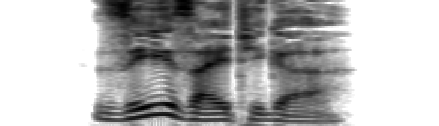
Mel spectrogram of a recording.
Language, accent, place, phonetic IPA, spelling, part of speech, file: German, Germany, Berlin, [ˈzeːˌzaɪ̯tɪɡɐ], seeseitiger, adjective, De-seeseitiger.ogg
- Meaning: inflection of seeseitig: 1. strong/mixed nominative masculine singular 2. strong genitive/dative feminine singular 3. strong genitive plural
